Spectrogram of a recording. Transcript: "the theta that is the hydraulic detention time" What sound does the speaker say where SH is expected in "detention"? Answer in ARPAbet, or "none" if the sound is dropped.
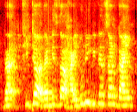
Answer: S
